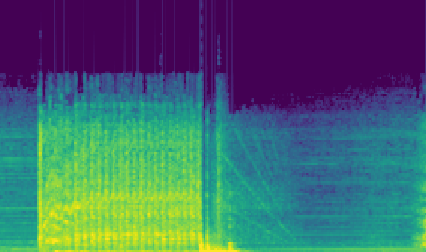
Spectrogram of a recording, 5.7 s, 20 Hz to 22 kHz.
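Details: Audi TT MK1 with a swapped LS on a standalone harness, first start: it catches and runs very loudly for about two seconds, then cuts dead. It will run, but the immobilizer must be disabled.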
